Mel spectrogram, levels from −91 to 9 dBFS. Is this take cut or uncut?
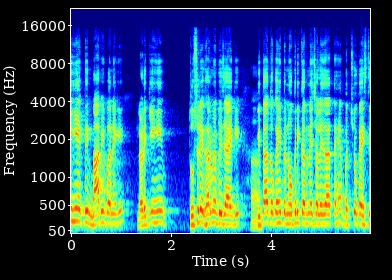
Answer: uncut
